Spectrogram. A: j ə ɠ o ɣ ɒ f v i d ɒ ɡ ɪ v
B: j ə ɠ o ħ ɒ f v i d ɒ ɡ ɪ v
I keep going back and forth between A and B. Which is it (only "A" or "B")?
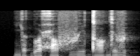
B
